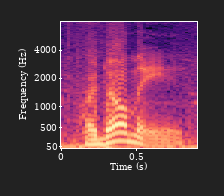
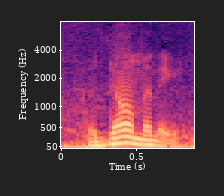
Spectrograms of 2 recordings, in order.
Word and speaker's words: Perdomini: Here's Perdomi. And I said that wrong. Perdomini. We got an extra syllable in there.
